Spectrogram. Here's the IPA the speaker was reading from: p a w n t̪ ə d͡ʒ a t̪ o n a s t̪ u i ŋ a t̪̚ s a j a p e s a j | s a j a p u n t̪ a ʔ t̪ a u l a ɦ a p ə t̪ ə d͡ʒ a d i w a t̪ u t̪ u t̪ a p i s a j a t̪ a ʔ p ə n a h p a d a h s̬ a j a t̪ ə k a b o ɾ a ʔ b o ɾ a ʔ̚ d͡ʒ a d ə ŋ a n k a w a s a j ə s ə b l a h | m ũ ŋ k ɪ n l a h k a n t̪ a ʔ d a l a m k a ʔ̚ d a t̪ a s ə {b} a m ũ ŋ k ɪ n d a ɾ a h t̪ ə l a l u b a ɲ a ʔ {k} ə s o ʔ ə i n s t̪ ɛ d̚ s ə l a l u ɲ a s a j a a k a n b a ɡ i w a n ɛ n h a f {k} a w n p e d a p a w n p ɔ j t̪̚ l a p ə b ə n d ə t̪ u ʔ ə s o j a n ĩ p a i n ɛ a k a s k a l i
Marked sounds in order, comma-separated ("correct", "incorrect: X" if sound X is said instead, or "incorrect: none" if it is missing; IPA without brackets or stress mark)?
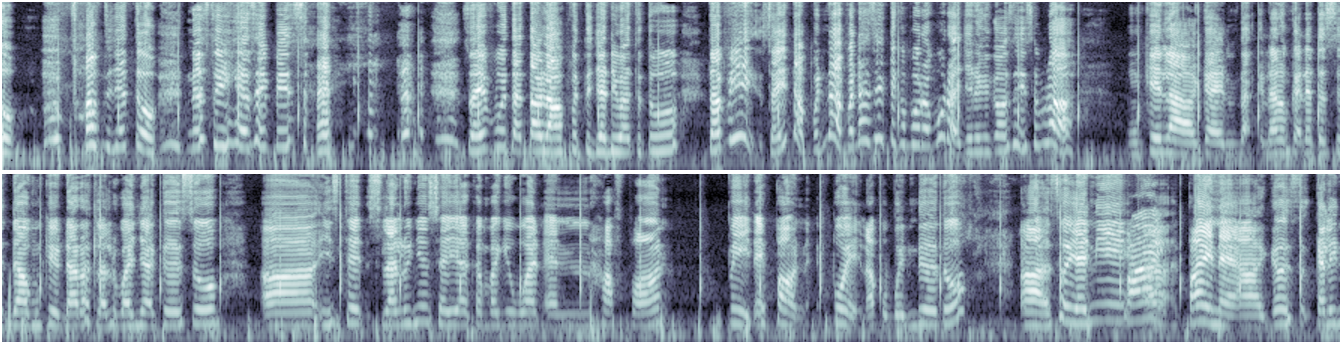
incorrect: d, correct, incorrect: p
